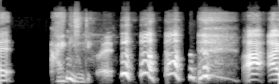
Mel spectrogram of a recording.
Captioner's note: laughter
